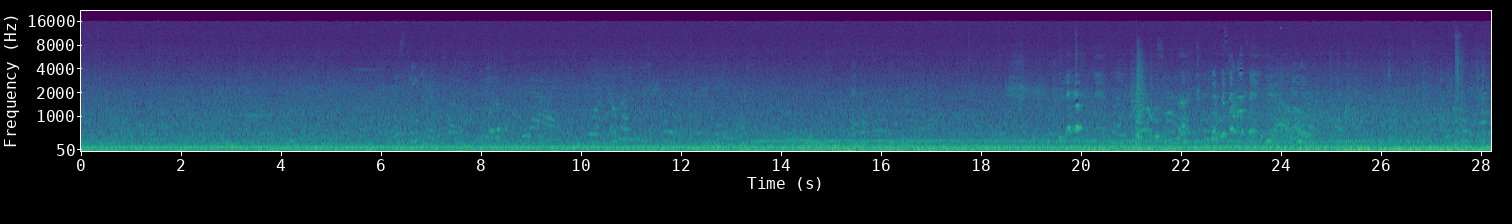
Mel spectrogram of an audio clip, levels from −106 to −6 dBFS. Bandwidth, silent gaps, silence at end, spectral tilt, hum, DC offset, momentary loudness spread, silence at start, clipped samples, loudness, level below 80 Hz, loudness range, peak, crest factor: 16.5 kHz; none; 0 s; -7.5 dB/octave; none; under 0.1%; 4 LU; 0 s; under 0.1%; -44 LUFS; -48 dBFS; 3 LU; -26 dBFS; 16 dB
